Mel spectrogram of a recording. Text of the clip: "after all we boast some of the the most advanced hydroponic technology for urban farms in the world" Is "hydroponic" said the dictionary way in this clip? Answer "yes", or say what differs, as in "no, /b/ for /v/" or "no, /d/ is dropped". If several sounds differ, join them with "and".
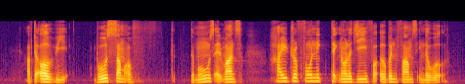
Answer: no, /f/ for /p/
